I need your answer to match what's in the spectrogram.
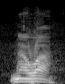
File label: "nawa" mouth, Yawa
